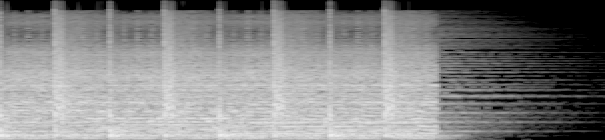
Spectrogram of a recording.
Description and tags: A dance rock loop I threw together.
dance, hardcore, Guitar, punk, loop, metal, rock, drums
